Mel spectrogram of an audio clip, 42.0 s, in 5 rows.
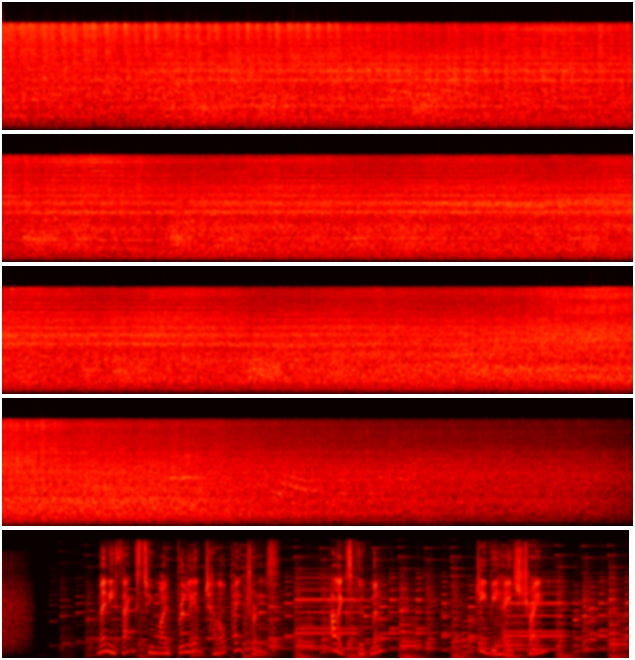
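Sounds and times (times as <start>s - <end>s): train wheels rushing on rail: 0.0s - 26.8s.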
